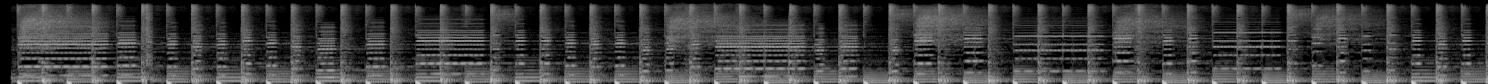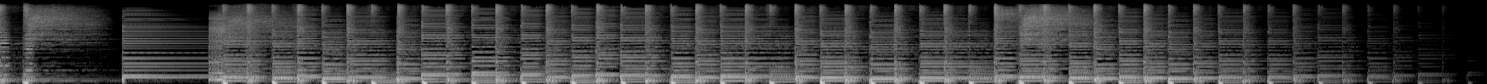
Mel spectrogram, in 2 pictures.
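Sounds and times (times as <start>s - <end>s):
polka music: 0.1s - 29.7s.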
